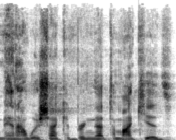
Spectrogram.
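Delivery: low, soft private admission; wistful inner thought. Acted. Parent seeing friends' gifts on Instagram, quietly wishful. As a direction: drop pitch and volume, as if confessing to yourself.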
